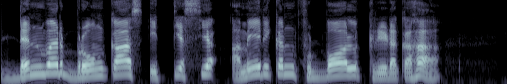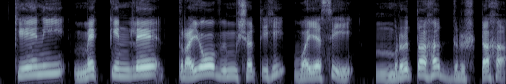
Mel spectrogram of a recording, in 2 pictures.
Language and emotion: Sanskrit, neutral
